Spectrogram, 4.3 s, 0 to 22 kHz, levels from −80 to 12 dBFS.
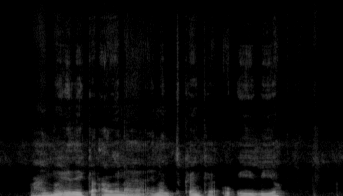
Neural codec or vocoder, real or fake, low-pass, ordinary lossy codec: vocoder, 44.1 kHz, 128 mel bands, Pupu-Vocoder; fake; none; none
